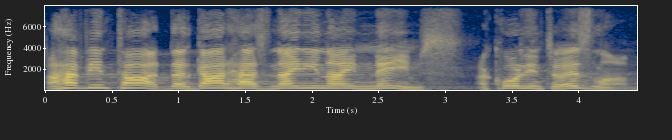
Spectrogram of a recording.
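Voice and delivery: ordinary talk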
